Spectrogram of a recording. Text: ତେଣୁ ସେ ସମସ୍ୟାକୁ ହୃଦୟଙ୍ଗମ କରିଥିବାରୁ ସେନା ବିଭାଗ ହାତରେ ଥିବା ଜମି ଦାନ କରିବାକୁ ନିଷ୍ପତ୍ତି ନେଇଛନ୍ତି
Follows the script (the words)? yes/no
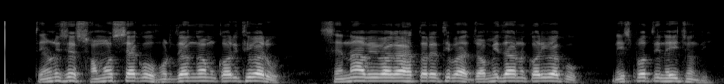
yes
